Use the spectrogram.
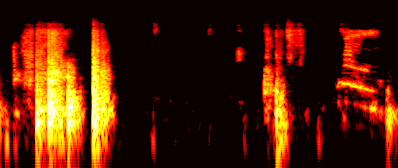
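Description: A cat meows a few times with gaps of silence between, close and clear, along with a soft knock.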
